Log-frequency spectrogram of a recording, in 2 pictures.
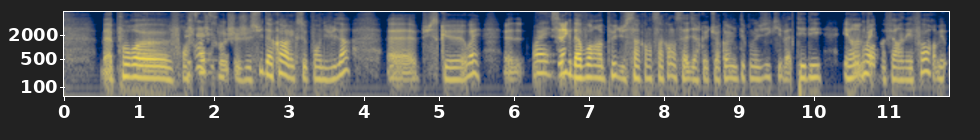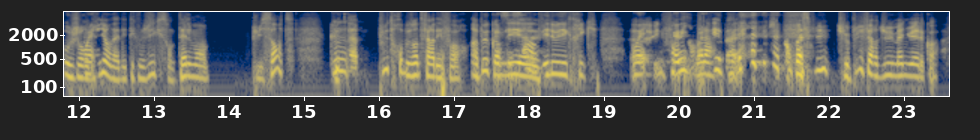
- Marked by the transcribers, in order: static; other background noise; stressed: "aujourd'hui"; stressed: "puissantes"; distorted speech; laugh
- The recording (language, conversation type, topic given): French, unstructured, Comment la technologie peut-elle aider les personnes en situation de handicap ?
